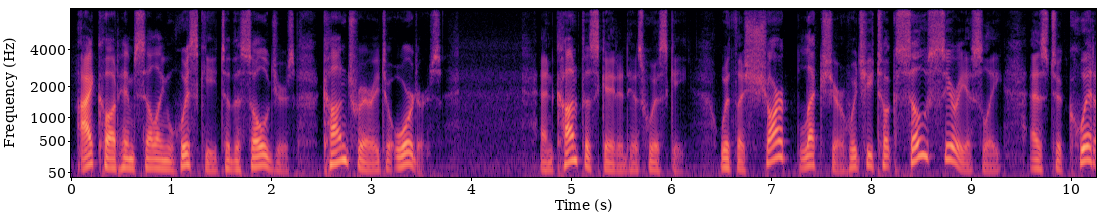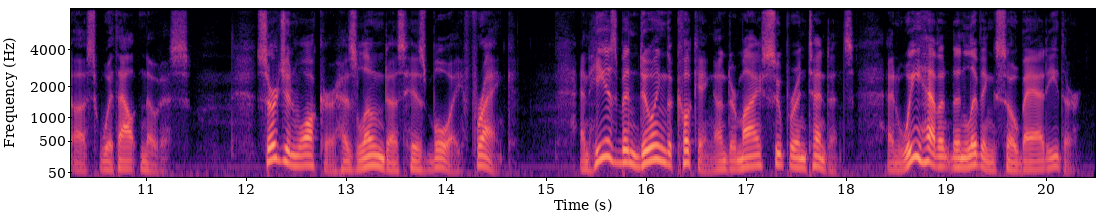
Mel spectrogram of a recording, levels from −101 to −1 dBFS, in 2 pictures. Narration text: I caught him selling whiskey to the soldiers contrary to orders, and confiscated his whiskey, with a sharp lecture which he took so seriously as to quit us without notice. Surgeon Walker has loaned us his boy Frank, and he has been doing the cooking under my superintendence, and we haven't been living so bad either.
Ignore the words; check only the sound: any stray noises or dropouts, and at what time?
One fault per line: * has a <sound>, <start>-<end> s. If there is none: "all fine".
all fine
